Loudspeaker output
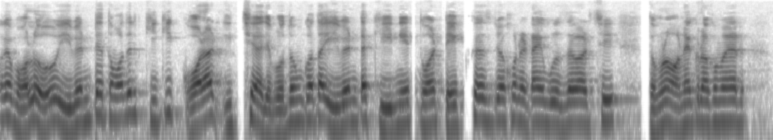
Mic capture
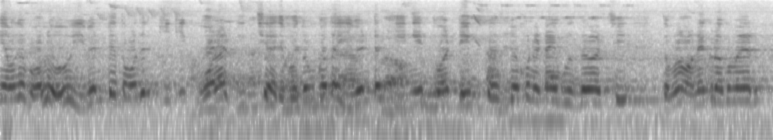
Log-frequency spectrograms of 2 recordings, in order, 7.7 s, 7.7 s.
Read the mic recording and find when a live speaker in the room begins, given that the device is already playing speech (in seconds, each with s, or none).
1.9 s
